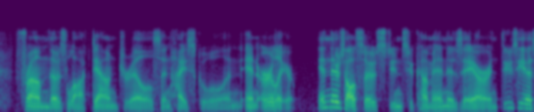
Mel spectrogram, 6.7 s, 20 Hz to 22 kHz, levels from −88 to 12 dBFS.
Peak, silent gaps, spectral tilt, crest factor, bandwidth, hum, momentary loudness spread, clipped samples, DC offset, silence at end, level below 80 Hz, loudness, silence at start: -4 dBFS; none; -4.5 dB/octave; 20 dB; 8 kHz; none; 11 LU; under 0.1%; under 0.1%; 0 s; -60 dBFS; -24 LUFS; 0 s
